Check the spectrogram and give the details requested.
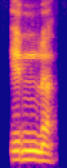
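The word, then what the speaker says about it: إنّ: Ini anna apa inna? Inna. Oke, kenapa dibaca inna enggak anna? Di awal kalimat. Oke, di awal kalimat. Ibtidaul kalam ya bacanya inna.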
